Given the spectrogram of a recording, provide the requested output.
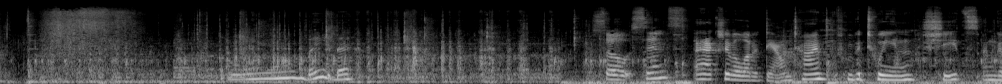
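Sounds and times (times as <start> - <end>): cutting machine humming and clicking: 1.6 - 7.0.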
